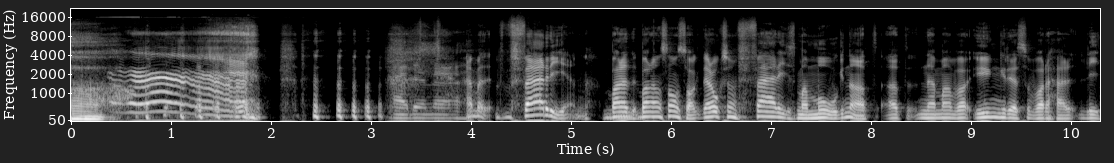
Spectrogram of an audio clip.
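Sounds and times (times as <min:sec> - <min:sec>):
person moaning in admiration of a sky-blue colour: 0:00.0 - 0:01.9
speech: 0:01.8 - 0:10.2.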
